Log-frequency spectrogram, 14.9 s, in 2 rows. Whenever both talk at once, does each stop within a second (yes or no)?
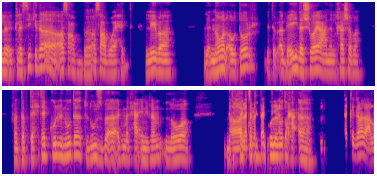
no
